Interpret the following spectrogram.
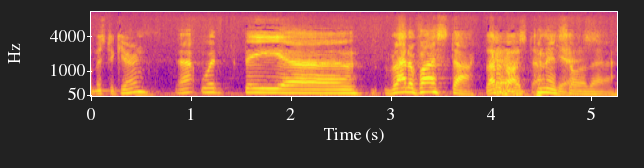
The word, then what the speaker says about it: Vladivostok: Vladivostokovich? No. Vladivostok is right.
